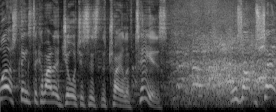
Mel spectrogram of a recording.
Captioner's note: audience laughing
